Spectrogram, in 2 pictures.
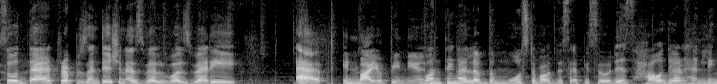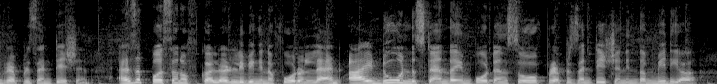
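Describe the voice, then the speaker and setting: Music plays in the background as a woman speaks. Her medium-pitched voice has an animated tone. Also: ordinary pitch variation. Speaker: YouTube film reviewer. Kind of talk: casual video review. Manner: animated, mixes Hindi and English.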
